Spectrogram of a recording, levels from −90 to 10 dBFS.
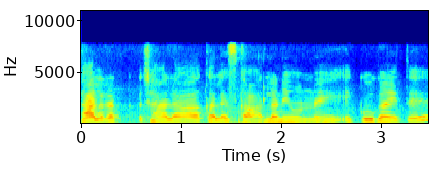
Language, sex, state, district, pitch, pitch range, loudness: Telugu, female, Andhra Pradesh, Krishna, 240 Hz, 230-250 Hz, -21 LUFS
